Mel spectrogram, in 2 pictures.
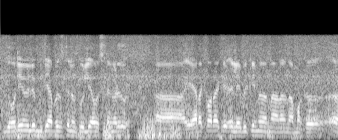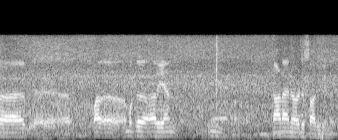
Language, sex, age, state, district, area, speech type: Malayalam, male, 30-45, Kerala, Alappuzha, rural, spontaneous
